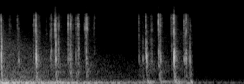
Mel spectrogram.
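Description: Keyboard-typing sound effect for on-screen text being typed out: two quick runs of key clicks, about six and then about five, over a low rumble.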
